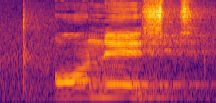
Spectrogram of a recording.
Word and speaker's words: honest: जिसमें ओ आ रहा है यहाँ एच साइलेंट रहेगा, उच्चारण में ओ आ रहा है तो इसमें भी एन का प्रयोग होगा।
